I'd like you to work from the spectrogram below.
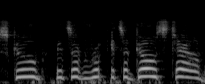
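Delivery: very high-pitched, loud yell. Acting out a scene of the cartoon: yelling Scooby-Doo voice. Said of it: "Scooby and Shaggy just yelling".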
